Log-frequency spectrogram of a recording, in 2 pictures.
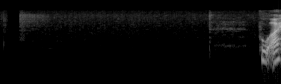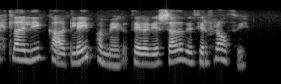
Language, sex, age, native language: Icelandic, female, 60-69, Icelandic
